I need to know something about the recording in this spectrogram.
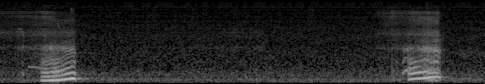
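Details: A sleeping pug dog snoring: two short, snorting, rising snores about five seconds apart in a quiet room.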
